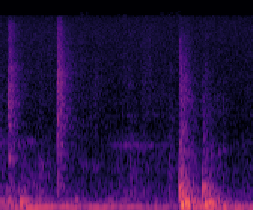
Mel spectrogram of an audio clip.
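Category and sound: household object, door being closed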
